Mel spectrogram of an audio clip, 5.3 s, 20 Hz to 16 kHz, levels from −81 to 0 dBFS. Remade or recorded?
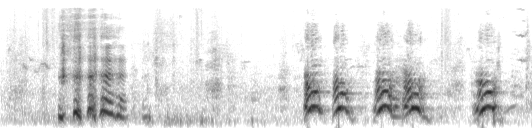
recorded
